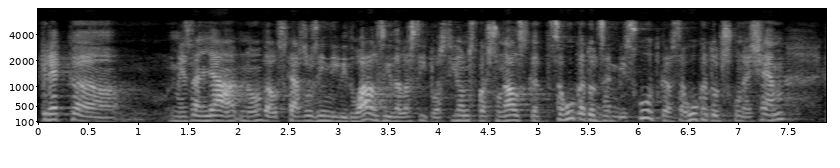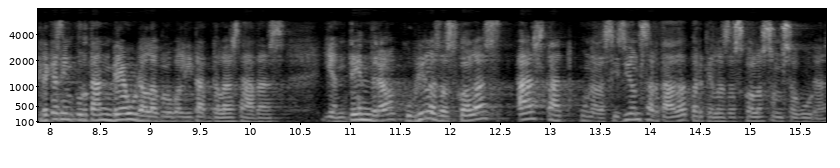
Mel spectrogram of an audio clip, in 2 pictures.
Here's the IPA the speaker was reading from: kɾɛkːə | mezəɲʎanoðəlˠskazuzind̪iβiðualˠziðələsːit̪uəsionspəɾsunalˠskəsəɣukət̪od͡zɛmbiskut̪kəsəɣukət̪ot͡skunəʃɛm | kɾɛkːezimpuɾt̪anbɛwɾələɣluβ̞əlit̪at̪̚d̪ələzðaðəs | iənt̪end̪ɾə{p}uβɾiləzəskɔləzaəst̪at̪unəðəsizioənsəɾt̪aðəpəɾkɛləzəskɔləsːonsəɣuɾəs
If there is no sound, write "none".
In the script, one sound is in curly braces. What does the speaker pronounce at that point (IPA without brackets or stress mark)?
k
